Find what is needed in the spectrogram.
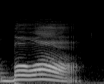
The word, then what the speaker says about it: Boal: B-O-A-L, Boal, Boal. – Yeah, that's the French.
